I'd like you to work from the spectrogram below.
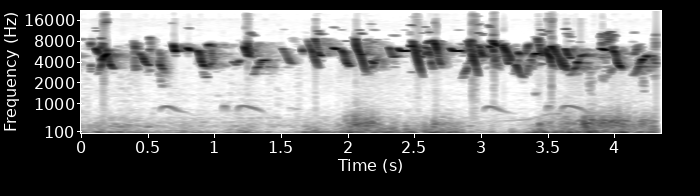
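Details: Noisy saffron finches: rapid, bright, overlapping chirps and short trilled notes in a steady, excited chatter. A few soft, low, upward-curving coos sound behind them.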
